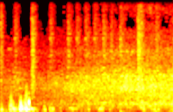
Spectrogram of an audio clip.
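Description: Background music with a steady beat, with wind buffeting the microphone.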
